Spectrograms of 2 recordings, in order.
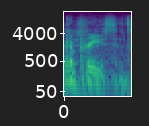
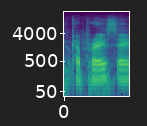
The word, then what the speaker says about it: caprese: no antibiotics ever yep it's not Caprice I was gonna say Caprice I don't know but it sounds good that's the Italian pronunciation caprese which is like the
